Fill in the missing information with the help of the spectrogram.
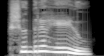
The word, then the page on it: ಕ್ಷುದ್ರಹೇಳು: Kannada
